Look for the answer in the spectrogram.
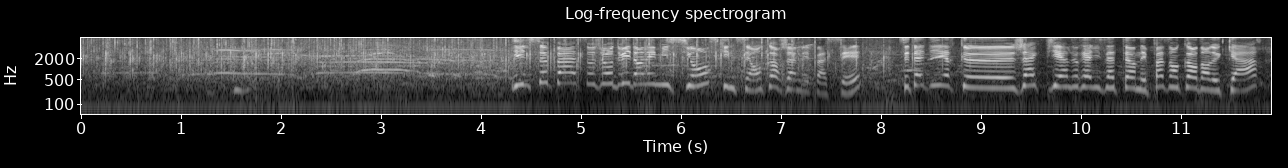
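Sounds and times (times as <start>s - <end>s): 
thousands of people applauding on a beach: 0.0s - 8.8s
speech: 4.3s - 11.8s.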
